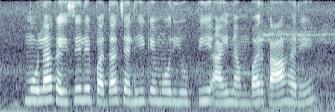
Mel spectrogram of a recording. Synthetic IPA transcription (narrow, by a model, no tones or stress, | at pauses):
molakəjselepət̪at͡ʃəlikemoːɾjuːpiaːinəmbəɾkaɦəɾe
